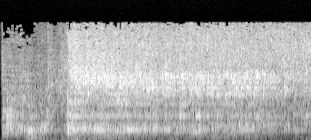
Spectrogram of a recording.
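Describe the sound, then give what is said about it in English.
A toilet flushes, a sudden loud rush of water that starts after a brief quiet moment and keeps roaring steadily with a hissing, gurgling wash. “Mais tout d'abord, il est l'heure de faire un petit tour au petit coin joie.”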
